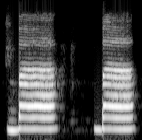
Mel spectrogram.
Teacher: با ادا ہوگا جب ہمارے ہونٹوں کے جو گیلے حصے آپس میں ملیں گے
